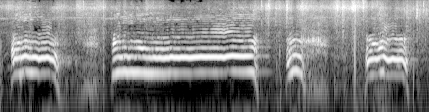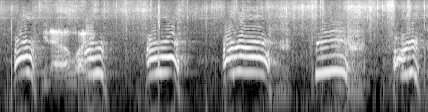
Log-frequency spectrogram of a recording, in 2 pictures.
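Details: Walker hound during a coon-hunting fight, recorded on an Android phone: a short bark, then a long drawn-out steady bawl of about one and a half seconds, followed by a quick series of clipped, rising-falling barks.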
